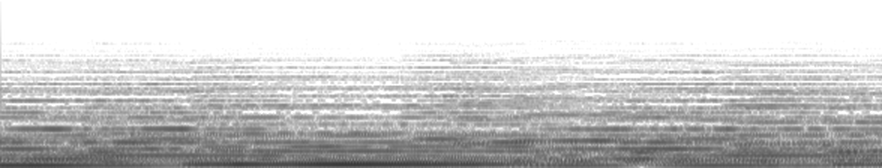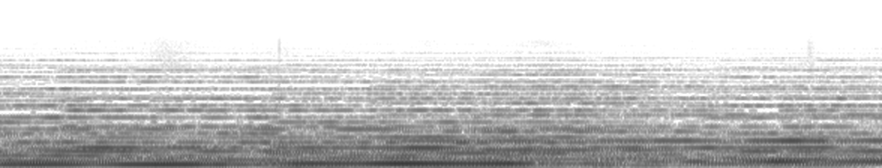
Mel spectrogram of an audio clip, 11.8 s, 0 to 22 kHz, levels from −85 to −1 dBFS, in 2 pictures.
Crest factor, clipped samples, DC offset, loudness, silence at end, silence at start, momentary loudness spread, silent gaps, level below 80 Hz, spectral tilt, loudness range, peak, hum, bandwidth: 12 dB; under 0.1%; under 0.1%; -29 LUFS; 0 s; 0 s; 7 LU; none; -42 dBFS; -9 dB/octave; 3 LU; -14 dBFS; none; 6 kHz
